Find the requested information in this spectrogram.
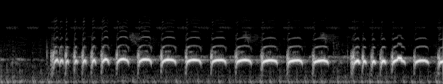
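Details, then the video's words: Zebra dove lure call used to summon a rival and stir up breeding drive: a quick stuttering run of short notes breaks into a steady string of about a dozen rounded, arched coos. Low background hum. "Pancingan Perkutut Memanggil Lawan Manjur Langsung Nyaut"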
